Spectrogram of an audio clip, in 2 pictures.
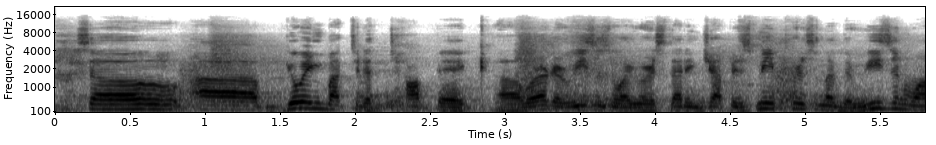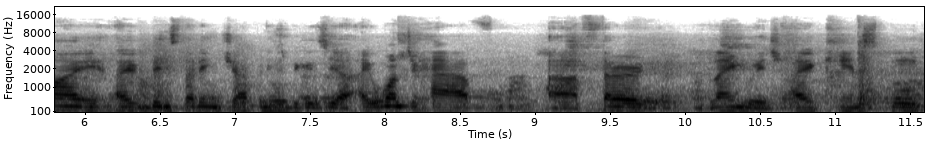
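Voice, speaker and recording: A man with a Visayan Filipino accent and a fairly high pitch, at a moderate pace with ordinary pitch variation, amid noticeable background noise. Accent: Filipino (Cebuano) English. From Philippines, Cebu. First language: Cebuano (Bisaya). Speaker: podcast host. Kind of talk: casual chat. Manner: halting.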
